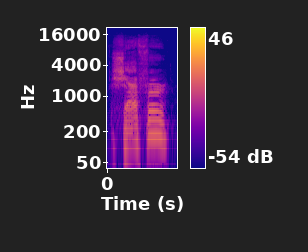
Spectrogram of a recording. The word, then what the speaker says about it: Schaffer: I mean, I can't complain about my name, because my name is pronounced Schaffer, School, Schaefer.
